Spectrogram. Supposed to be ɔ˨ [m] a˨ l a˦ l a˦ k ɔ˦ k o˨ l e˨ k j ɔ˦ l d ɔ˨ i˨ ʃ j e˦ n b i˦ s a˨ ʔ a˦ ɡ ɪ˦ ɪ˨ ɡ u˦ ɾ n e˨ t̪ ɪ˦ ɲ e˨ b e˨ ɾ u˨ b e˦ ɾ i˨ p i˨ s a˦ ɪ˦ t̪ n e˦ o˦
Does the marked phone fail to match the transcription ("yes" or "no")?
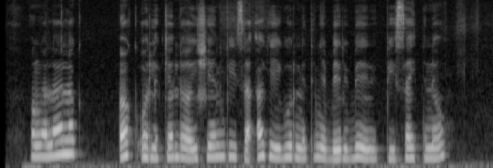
yes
